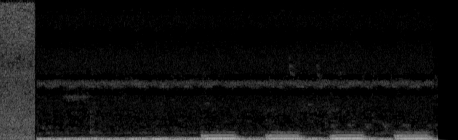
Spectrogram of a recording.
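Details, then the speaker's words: Amana washing machine: four repeated low steady hums about a second long, with nothing spinning up between them; the motor is energised but not turning, possibly a stuck motor or bad capacitor. "If you hear that, then what you could be encountering is a motor that's just stuck. But in some cases, it could be the capacitor."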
